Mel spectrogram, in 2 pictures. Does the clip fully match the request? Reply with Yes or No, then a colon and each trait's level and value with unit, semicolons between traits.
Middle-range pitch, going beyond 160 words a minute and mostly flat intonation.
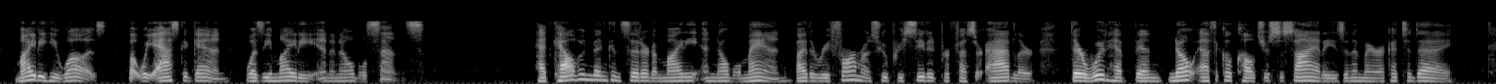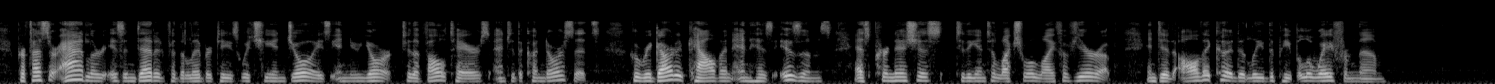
Yes: medium, 160 Hz; average, 170 wpm; narrow, 2.3 semitones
